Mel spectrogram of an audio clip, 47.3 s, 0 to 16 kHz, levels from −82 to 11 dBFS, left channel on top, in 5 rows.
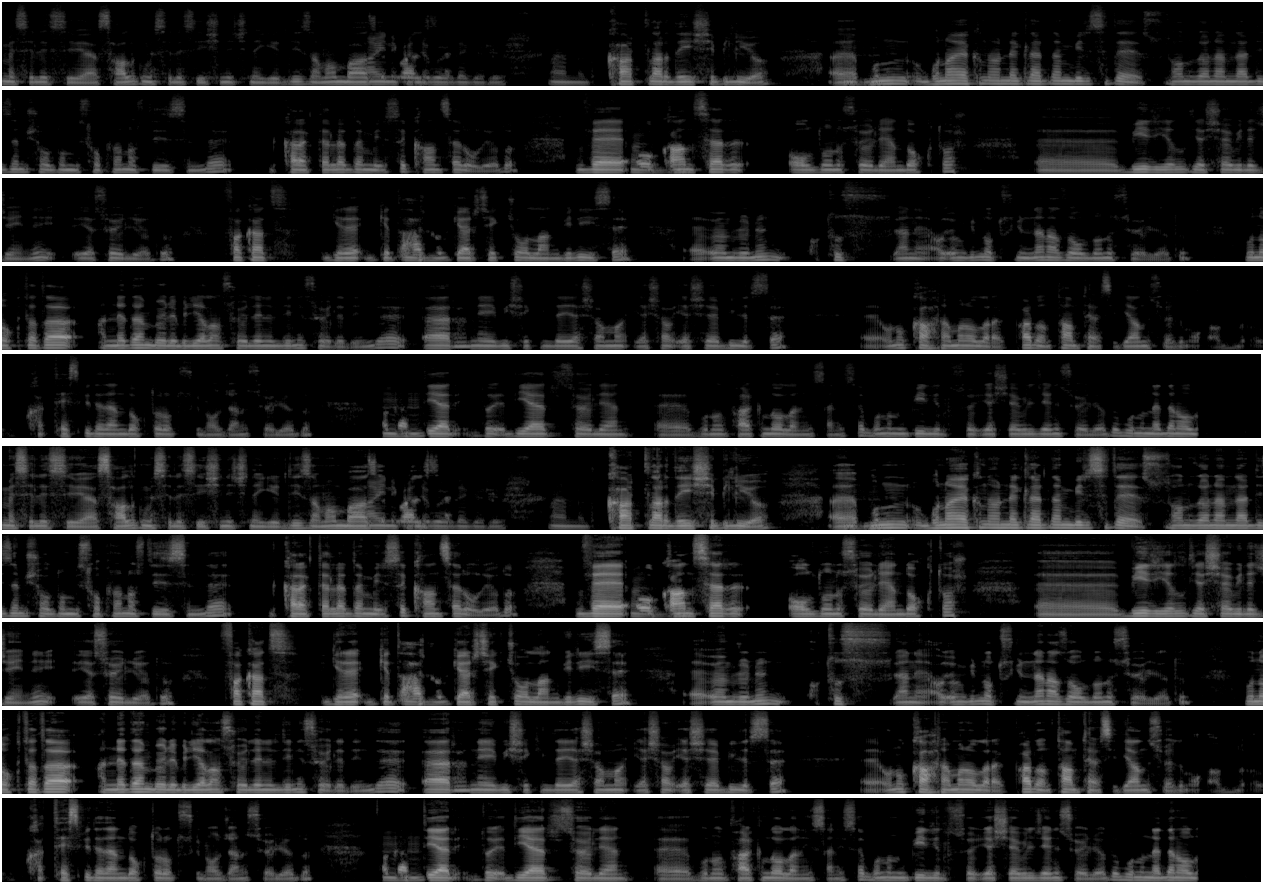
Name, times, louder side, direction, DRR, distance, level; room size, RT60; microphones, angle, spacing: voice 1, 0.0-3.2 4.5-11.2 11.6-15.0 15.4-20.2 20.6-23.6 24.1-24.8 25.1-27.8 28.2-34.3 34.8-37.7 38.0-40.5 40.8-46.8, right 5 dB, 85° right, 0.6 m, -38 dB
voice 2, 2.7-4.5 6.3-6.6 14.2-14.6 21.9-22.3 40.7-41.0, right 1 dB, 15° right, 1.2 m, -47 dB
open air
head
